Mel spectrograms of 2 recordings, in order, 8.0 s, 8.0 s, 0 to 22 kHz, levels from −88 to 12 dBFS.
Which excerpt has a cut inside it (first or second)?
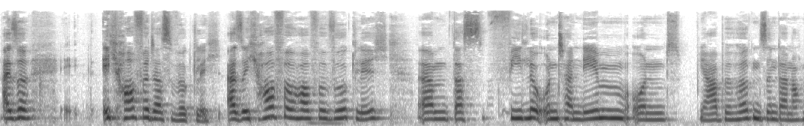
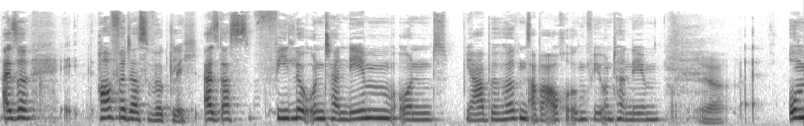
second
